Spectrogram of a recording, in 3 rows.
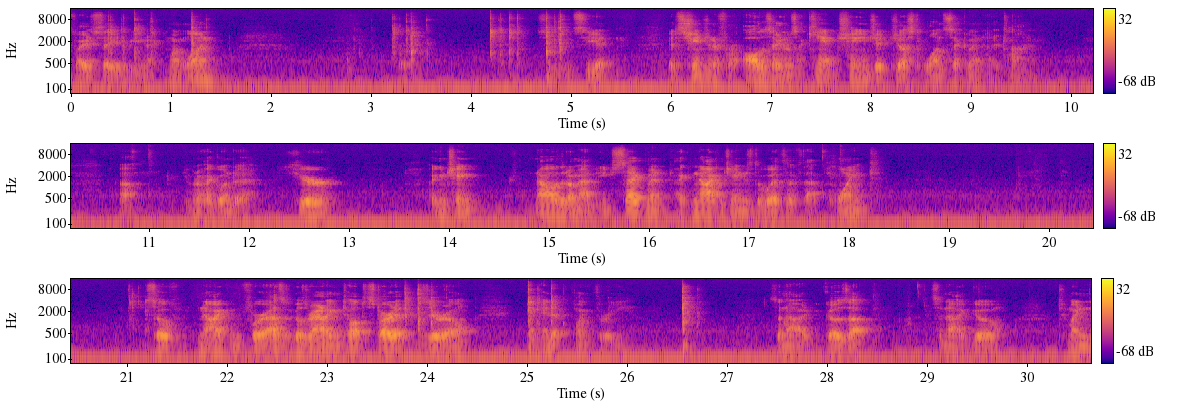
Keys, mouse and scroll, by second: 10.8 click, 17.7 click.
